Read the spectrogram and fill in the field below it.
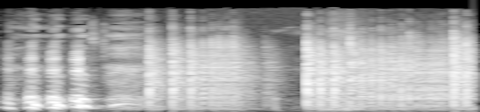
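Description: A clatter of many dice dropping and scattering: a few bouncing taps at first, then a dense rattling cascade that pauses briefly and surges again, fairly loud.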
